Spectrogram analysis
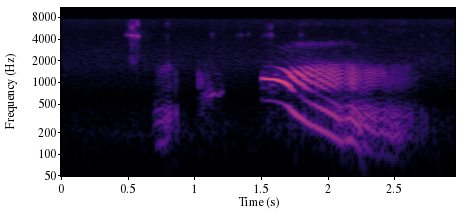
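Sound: cat vocalizing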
